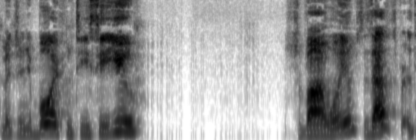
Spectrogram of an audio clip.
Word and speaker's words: Savion: Siobhan Williams. Is that how it's pronounced? Yeah. Is it Siobhan or Savion? I don't know. Savion? Savion, yeah. What about him?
